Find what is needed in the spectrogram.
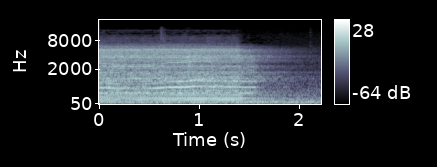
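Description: Distorted electric guitars holding the final chord of a heavy metal song, which rings steadily and then fades out about one and a half seconds in.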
